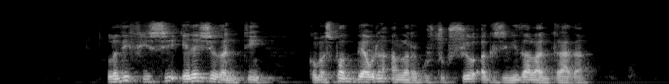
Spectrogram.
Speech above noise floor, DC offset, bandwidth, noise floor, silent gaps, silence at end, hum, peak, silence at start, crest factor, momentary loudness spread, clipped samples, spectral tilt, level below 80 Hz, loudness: 56 dB; under 0.1%; 8 kHz; -75 dBFS; none; 0.8 s; none; -2 dBFS; 1.1 s; 18 dB; 11 LU; under 0.1%; -5 dB/octave; -46 dBFS; -19 LUFS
